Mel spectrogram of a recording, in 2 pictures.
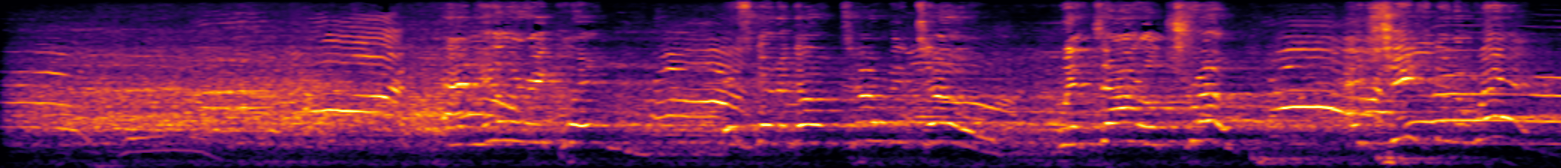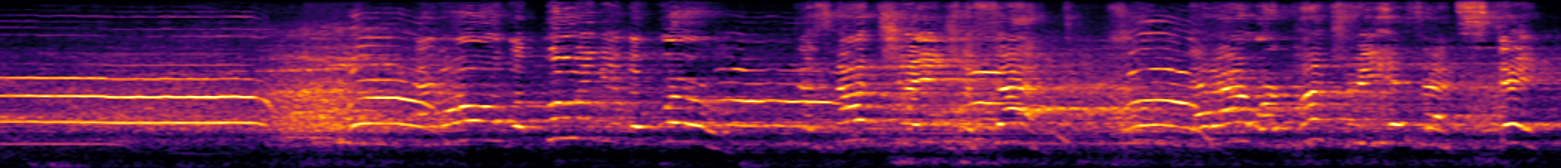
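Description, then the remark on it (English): A large crowd of Bernie Sanders supporters boos loudly and continuously during a speech by Hillary Clinton surrogate California Senator Barbara Boxer, with scattered shouts and whoops rising through the din and amplified voices faintly mixed into the steady roar. “Now, here's some audio of Bernie Sanders supporters booing during a speech given by a Hillary Clinton surrogate, California Senator Barbara Boxer.”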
